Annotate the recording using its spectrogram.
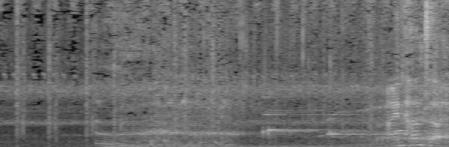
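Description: A fire bottle burns with a soft roar.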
